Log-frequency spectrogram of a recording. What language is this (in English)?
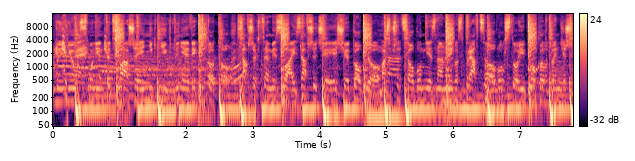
Polish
